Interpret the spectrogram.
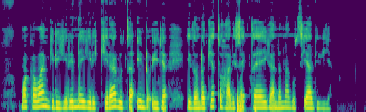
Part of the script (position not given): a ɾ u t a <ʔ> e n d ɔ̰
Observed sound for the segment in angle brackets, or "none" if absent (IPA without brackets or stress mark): ʔ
